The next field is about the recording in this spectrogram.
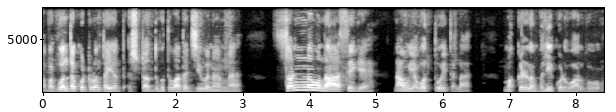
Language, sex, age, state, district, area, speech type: Kannada, male, 30-45, Karnataka, Dharwad, rural, spontaneous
